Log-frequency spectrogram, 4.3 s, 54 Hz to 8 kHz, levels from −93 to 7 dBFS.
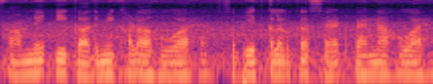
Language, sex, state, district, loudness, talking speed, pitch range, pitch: Hindi, male, Jharkhand, Jamtara, -18 LUFS, 180 wpm, 100-105 Hz, 100 Hz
